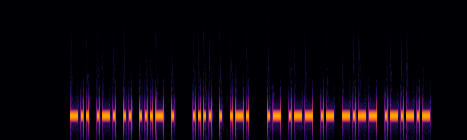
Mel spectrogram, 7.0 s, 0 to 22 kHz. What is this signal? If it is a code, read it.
Morse code, heard as a keyed tone, about 30 wpm, 700 Hz. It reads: DRIVE HER AWAY.
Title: Sentences from Top 1000 Words - Review Part 2 - 30wpm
